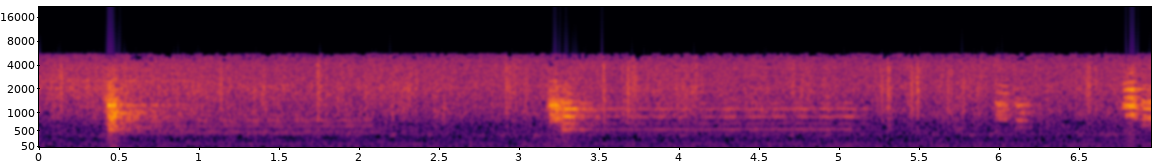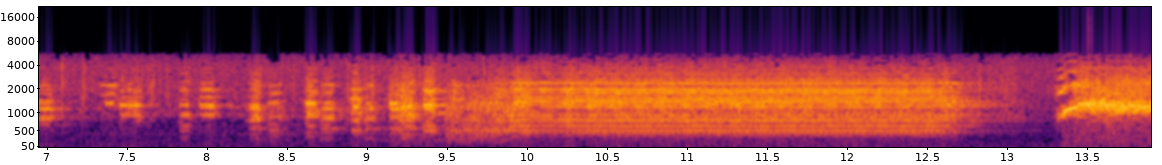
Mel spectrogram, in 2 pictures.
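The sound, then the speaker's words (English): A woman screams several times, with short shrill cries early on, then a long, loud, strained wail that holds for a few seconds before a final sharp burst. No one speaks. “Lamont, that scream.”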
